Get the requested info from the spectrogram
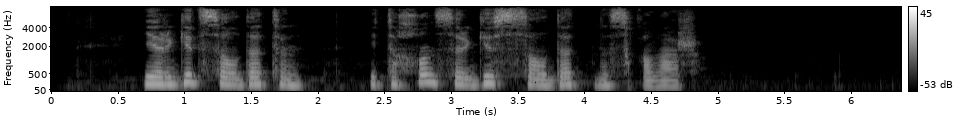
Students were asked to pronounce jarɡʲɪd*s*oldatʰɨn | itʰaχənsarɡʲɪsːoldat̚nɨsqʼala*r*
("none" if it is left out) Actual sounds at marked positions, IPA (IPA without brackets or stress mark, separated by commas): s, r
